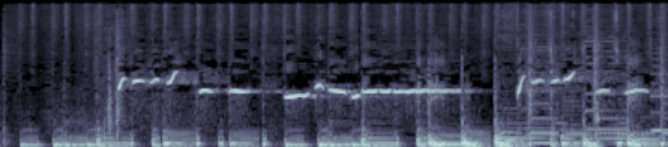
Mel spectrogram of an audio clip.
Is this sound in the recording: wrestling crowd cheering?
no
